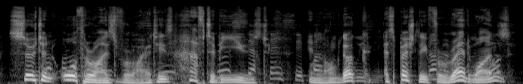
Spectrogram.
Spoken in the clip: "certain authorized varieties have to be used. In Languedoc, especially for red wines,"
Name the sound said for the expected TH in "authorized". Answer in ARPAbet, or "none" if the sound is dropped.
TH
